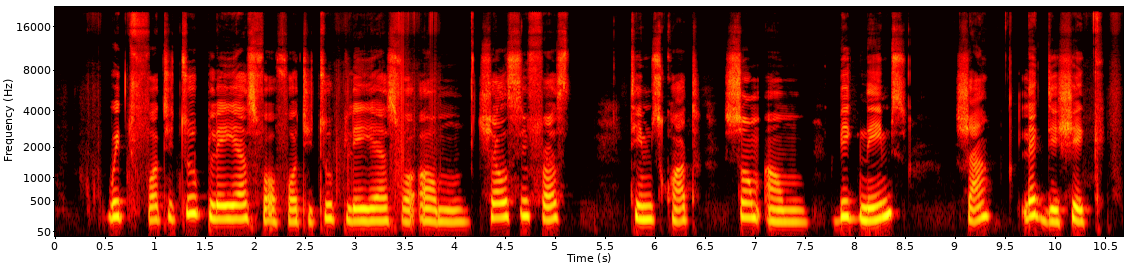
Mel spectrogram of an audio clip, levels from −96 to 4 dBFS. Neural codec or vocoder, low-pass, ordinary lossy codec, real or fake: none; none; none; real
